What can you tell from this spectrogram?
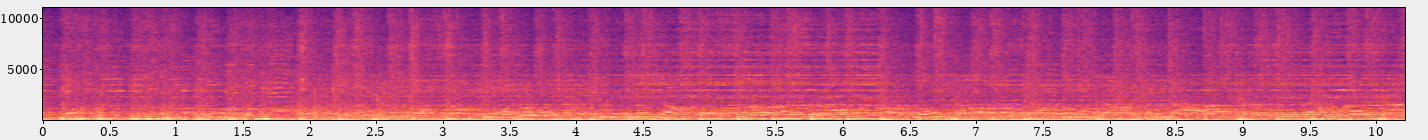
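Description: Loud festival street-dance music: drums and percussion keeping a steady driving beat, with singing voices over it.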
